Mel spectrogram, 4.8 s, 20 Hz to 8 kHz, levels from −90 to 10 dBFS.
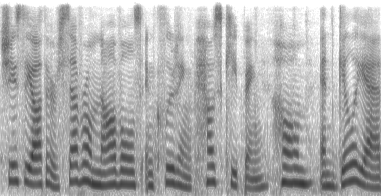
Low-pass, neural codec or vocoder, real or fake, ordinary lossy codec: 7.2 kHz; codec, 16 kHz, 0.8 kbps, ZipCodec; fake; Opus, 64 kbps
